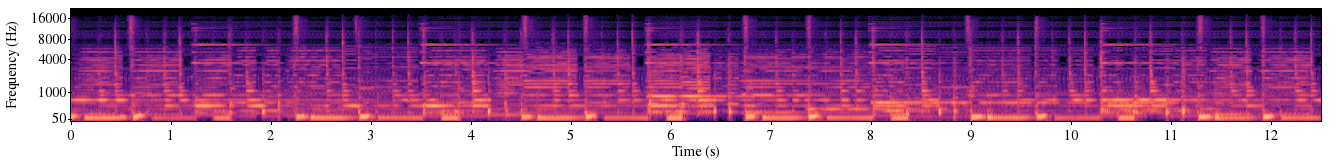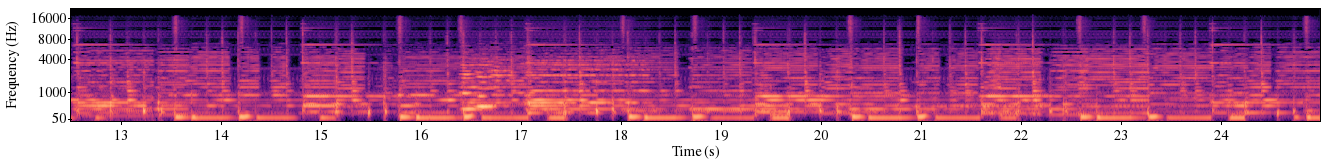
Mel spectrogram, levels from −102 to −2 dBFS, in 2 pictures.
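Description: A steady chirping warble sits behind the audio from start to finish, roughly 20 dB below it: timecode bleed. Linear timecode from a neighbouring track or cable has leaked in, and its square wave flips between tones near 1 kHz and 2 kHz. The chirp repeats at 23.976 frames per second, which fits film-rate code. That square-wave pitch toggling and frame-locked rhythm set it apart from a single steady hum or a random whine.

A noise suppressor built for speech has been applied to music or sounds, and it pumps the whole clip by around 5 dB. It mistakes steady tones, ambience and decay for noise and pulls them down, while onsets pass through. The result is a fluttering, thinning texture. Unlike a compressor, which follows loudness, this gain change follows how stable the sound is, so sustained material sinks even when it isn't loud.

At specific points the sound is cut by the noise suppressor more deeply: at 0.75 to 0.96 s (about 5 dB), 1.62 to 1.77 s (about 7 dB), 1.96 to 2.25 s (about 11 dB), 9.81 to 10.01 s (about 5 dB), 11.13 to 11.28 s (about 6 dB), 11.83 to 12.12 s (about 7 dB) and 20.89 to 21.37 s (about 8 dB). 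Each dip lasts a fraction of a second, and sustained or fading parts collapse early. A dropout, by contrast, would leave silence or a click rather than a shaped sag.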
